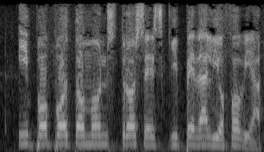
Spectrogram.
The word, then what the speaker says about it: hipopotomonstrosesquipedaliofobia: Hipopotomonstrosesquipedaliofobia. – Señor Cine, repita. – Espérate. – Señor Cine, repita. – Hipopotomonstroesquipedaliofobia. – No, es sesquipedaliofobia, no esquipedalifobia.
